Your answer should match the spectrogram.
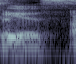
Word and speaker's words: Arceus: How do you pronounce Arceus.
